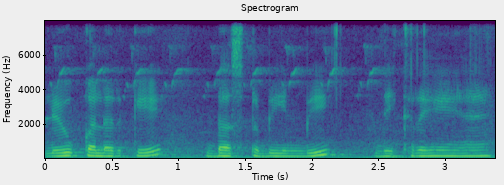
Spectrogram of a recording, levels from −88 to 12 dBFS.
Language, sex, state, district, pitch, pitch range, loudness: Hindi, female, Punjab, Pathankot, 165 Hz, 160-175 Hz, -17 LUFS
